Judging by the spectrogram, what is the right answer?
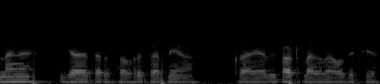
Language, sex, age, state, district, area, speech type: Dogri, male, 45-60, Jammu and Kashmir, Reasi, rural, spontaneous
